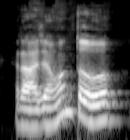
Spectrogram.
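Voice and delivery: ordinary delivery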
